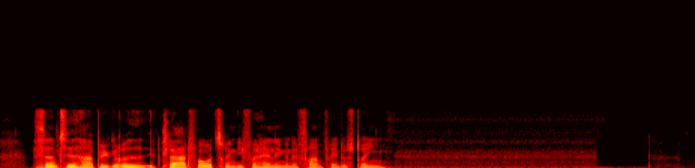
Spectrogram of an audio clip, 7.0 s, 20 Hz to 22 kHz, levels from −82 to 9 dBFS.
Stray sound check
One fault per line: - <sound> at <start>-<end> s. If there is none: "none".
none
